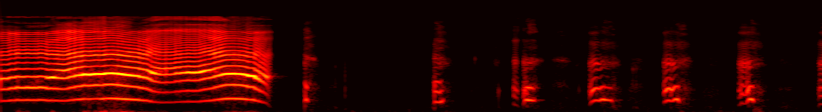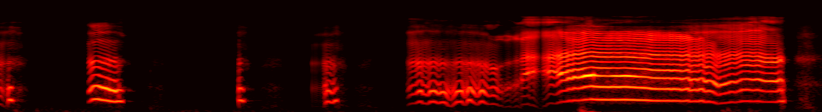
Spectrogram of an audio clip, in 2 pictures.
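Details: Infant crying from a baby sound-sample recording: long, loud wails separated by a run of short, broken sobbing cries, then another sustained wail.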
